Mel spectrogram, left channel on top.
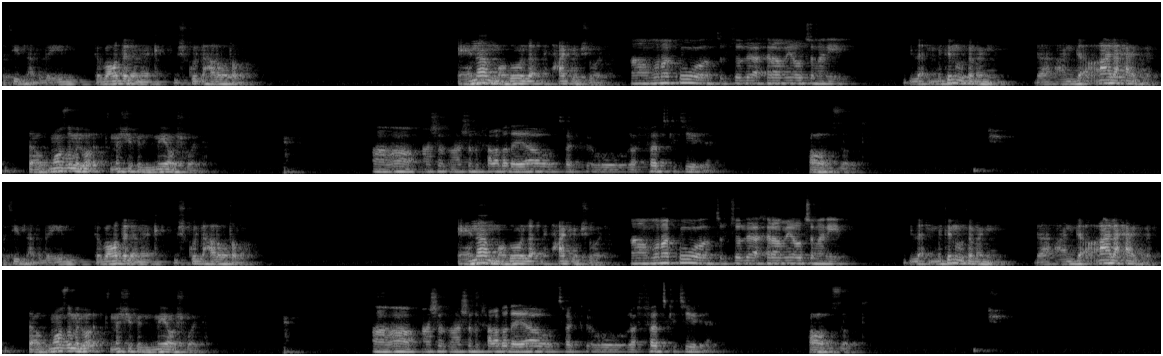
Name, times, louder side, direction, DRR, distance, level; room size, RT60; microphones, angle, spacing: voice 1, 0.0-2.5 4.6-6.0 9.1-10.0 10.3-11.5 11.9-13.6 19.7-20.1 21.5-21.6, right 1 dB, 20° right, 3 dB, 2.4 m, -29 dB
voice 2, 6.3-8.4 11.0-11.1 15.3-18.7, right 2 dB, 60° right, 7 dB, 1.9 m, -31 dB
27.5 x 10.0 x 3.2 m, 0.33 s
head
